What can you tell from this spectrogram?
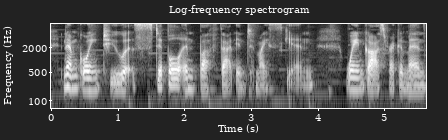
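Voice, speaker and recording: A woman talks at a fairly slow pace with music playing in the background. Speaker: beauty YouTuber. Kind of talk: makeup tutorial voiceover.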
